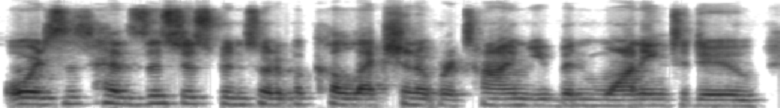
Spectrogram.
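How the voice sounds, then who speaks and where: A woman's voice: low-pitched, steady tone, fast, darkish tone. A woman from Trinidad and Tobago hosting a podcast interview, chatty and welcoming, with frequent fillers. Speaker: podcast host and personal development coach. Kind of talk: conversational interview.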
